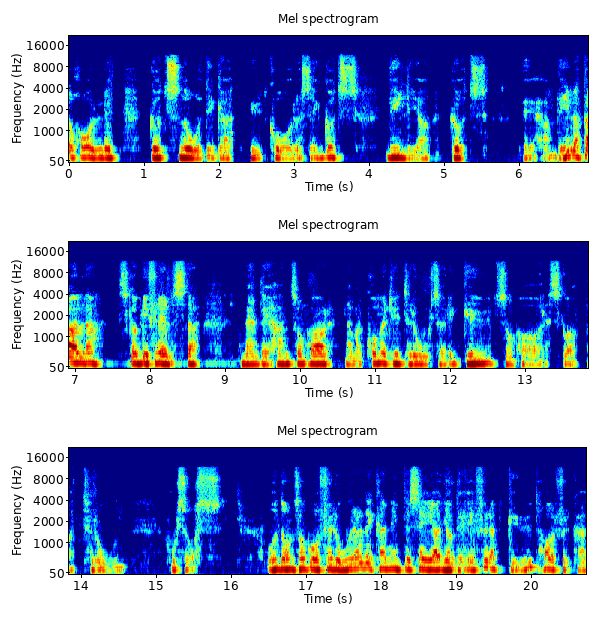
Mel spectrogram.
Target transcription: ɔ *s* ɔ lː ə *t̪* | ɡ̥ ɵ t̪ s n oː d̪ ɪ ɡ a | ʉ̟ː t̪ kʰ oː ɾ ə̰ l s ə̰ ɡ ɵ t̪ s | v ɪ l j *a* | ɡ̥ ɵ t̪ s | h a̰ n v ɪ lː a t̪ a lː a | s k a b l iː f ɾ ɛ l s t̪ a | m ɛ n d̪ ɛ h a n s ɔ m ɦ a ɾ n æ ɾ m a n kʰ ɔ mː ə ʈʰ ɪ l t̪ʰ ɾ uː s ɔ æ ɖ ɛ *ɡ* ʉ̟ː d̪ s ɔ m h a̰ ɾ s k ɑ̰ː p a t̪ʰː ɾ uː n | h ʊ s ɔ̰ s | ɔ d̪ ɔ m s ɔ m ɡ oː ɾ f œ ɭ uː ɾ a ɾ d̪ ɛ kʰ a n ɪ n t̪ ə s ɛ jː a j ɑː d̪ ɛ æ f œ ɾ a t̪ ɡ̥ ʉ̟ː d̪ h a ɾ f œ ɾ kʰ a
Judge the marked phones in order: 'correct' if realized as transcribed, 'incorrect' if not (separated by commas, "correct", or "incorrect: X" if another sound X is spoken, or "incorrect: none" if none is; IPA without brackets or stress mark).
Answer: incorrect: h, correct, correct, correct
